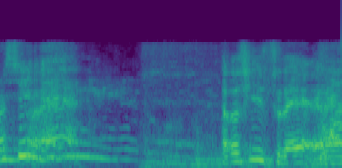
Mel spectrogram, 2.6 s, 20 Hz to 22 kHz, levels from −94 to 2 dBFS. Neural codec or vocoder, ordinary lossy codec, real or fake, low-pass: codec, 16 kHz, 4 kbps, FreqCodec, smaller model; none; fake; none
